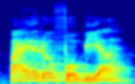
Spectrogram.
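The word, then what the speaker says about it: pyrophobia: पायरोफोबिया, इसकी जो spelling है वो है PYRO।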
